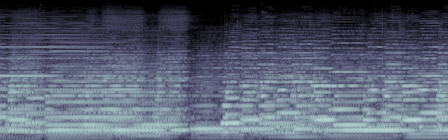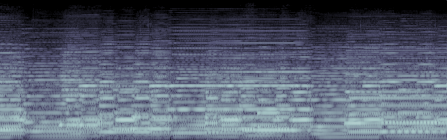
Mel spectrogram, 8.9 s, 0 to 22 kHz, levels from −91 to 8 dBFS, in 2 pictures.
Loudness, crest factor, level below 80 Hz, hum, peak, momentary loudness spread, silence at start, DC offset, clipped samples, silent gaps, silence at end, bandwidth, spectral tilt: -16 LUFS; 12 dB; -50 dBFS; none; -4 dBFS; 4 LU; 0 s; under 0.1%; under 0.1%; none; 0 s; 14 kHz; -4.5 dB/octave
